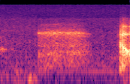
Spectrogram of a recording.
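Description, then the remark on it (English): A man's raspy, wheezing breath drawn out for under a second, followed by a short, sharper burst of air, with no talking. “I heard him breathing kind of heavy there.”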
